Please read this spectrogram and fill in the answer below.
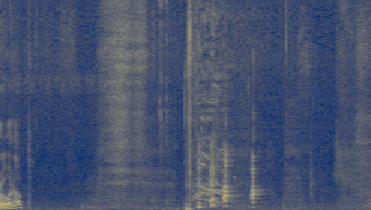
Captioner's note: laughter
